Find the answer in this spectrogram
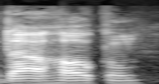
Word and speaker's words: Dot Hawkem: So, yeah, I'm Dot Hakum. On Instagram it's spelled d o t then it's a period h a w k underscore e m. And then I'm on Facebook, too, Dot Hakum.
